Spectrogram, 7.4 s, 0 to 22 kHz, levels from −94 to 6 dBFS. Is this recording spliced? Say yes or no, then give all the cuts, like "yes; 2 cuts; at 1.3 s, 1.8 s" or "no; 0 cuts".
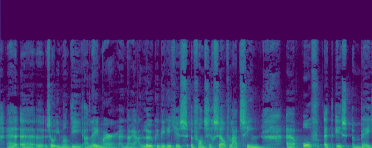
no; 0 cuts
